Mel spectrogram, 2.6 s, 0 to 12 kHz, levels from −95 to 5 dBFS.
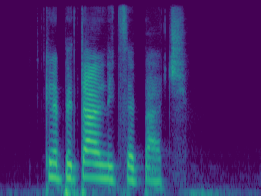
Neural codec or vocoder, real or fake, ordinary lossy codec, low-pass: codec, 44.1 kHz, 2.6 kbps, DAC; fake; none; 10.8 kHz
